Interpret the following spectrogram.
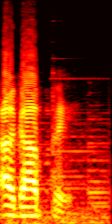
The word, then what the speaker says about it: agape: How do you pronounce that word? What? They both look like they're in a daze. Their mouths agape. Agape. Agape? Yeah, agape. Oh yeah. Agave is the plant.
